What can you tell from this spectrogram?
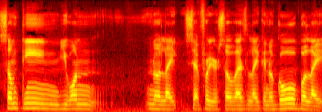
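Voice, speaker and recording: With audible room echo around him, a man speaks in a dark, mellow tone at a fairly high pitch, keeping his intonation fairly even. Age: 20s. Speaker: podcast host. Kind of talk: interview.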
